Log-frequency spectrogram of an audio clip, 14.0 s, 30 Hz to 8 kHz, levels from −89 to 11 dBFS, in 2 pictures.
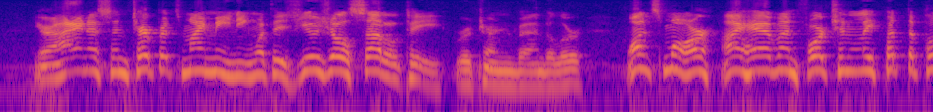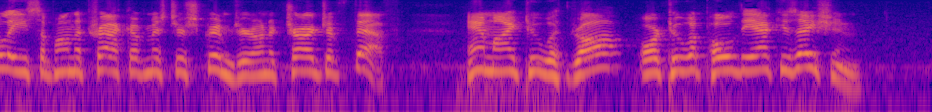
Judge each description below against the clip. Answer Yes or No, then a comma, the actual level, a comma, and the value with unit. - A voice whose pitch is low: No, high, 225 Hz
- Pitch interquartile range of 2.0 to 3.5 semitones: No, average, 3.9 semitones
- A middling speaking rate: Yes, average, 165 wpm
